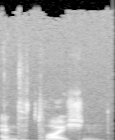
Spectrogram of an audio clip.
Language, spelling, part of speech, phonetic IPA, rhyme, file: German, enttäuschen, verb, [ɛntˈtɔɪ̯ʃn̩], -ɔɪ̯ʃn̩, De-enttäuschen.ogg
